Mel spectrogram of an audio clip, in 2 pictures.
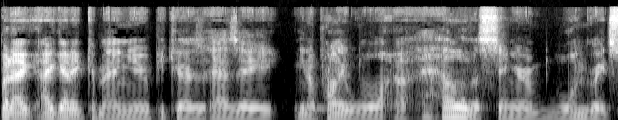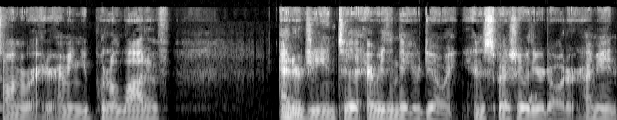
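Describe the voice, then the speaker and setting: Fairly quick and fairly even in intonation, a man with a New Jersey accent speaks at medium pitch. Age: 40s. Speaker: podcast host. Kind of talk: casual interview chat.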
